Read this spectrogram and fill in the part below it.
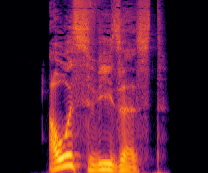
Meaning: second-person singular dependent subjunctive II of ausweisen
- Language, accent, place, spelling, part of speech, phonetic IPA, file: German, Germany, Berlin, auswiesest, verb, [ˈaʊ̯sˌviːzəst], De-auswiesest.ogg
